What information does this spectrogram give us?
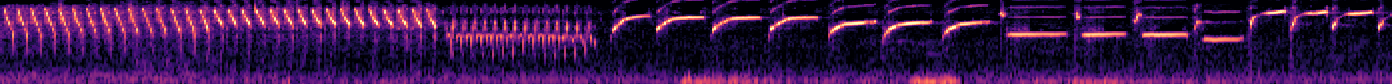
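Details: Canary song meant to train young birds before next season: long fast ringing trill, a lower buzzy roll, then upswept whistles, flat sustained notes and quick chirps in varied sequence.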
